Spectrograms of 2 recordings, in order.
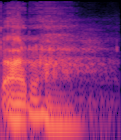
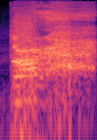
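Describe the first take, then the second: First: It is said softly and gently. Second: It is said forcefully and harshly.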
